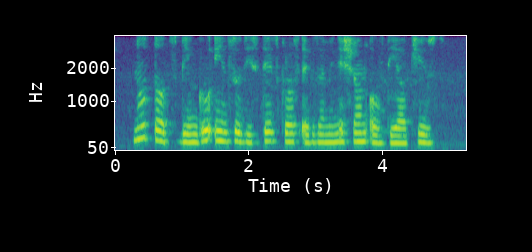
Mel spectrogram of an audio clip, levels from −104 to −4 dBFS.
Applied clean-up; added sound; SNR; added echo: none; none; none; none.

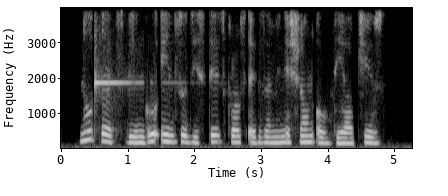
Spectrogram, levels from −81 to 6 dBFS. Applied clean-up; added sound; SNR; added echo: neural diffusion model UNIVERSE++.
